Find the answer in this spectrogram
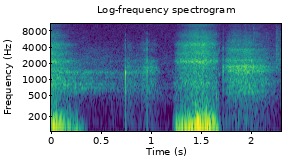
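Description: Breaths into a close microphone: an exhale fading out at the start, a faint click, then a second audible breath about a second and a half in.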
